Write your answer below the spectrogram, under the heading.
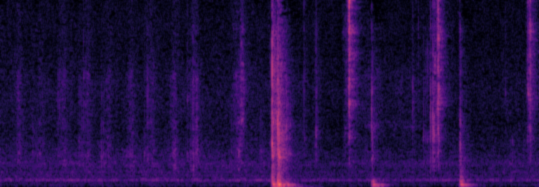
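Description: A small precision screwdriver backs out the side-plate screws of a fishing reel, with faint small clicks. About halfway through there is a sharp knock, then two softer knocks about a second apart, as the screwdriver and loosened screws are put down on the work surface.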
